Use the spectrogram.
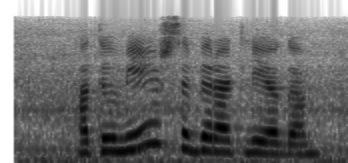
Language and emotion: Russian, neutral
